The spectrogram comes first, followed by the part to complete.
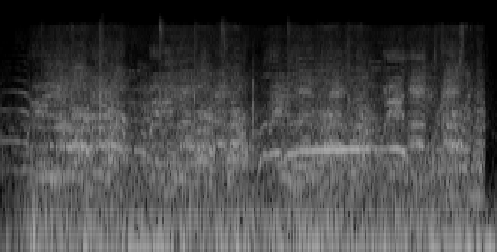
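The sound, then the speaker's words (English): A rowdy crowd of Trump fans at a political event shouts and jeers at once, a dense, loud wall of overlapping voices with raised yells and whoops cutting through, sustained for several seconds without letting up. “A bunch of Trump fans who are being extraordinarily rude, which again, not super shocking.”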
